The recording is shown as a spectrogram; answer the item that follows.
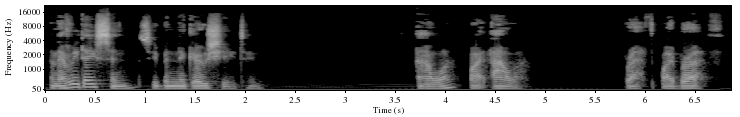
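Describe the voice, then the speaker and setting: A British man narrating an ASMR guided meditation in a slow, hushed, soothing way, with short phrases and pauses. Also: lowish voice, vocal fry, slightly rough, soft background music.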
